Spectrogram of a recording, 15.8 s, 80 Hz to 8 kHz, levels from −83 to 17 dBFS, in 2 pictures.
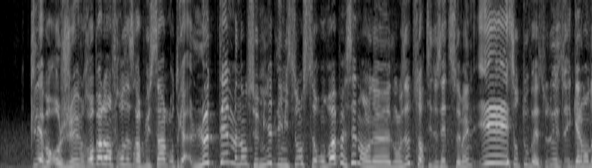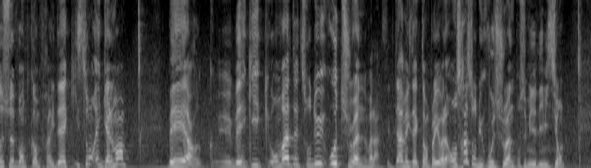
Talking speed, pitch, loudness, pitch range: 280 wpm, 245 Hz, -22 LUFS, 205-290 Hz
